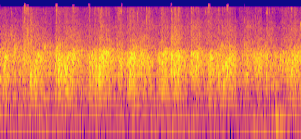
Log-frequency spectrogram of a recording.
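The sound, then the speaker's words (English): Applause from a church audience honoring a guest after worship: a steady, dense wash of clapping that holds at an even loudness for the full stretch, with no distinct voices rising above it. “let's give a round of applause for Broward.”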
